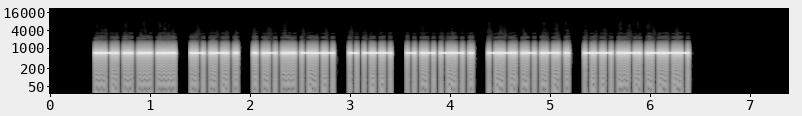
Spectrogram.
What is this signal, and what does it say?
Morse code, heard as a keyed tone, about 48 wpm, 700 Hz. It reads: FISH ARE EASY TO TAKE CARE OF.
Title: Additional Easy Phrases 50wpm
